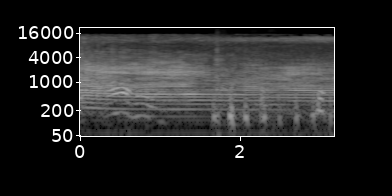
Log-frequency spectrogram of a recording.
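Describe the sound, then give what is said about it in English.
Loud, continuous drilling drones steadily throughout, a buzzing mechanical whine layered with humming overtones, while muffled voices murmur beneath it in the second half. “I wonder, he's gonna think that I'm asking him, he's gonna think that I'm like disturbed by the drilling, but I'm not.”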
